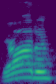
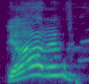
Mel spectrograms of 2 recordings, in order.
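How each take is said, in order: First: High, gleeful "Got him"; gleeful catchphrase. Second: High, loud "Got him!"; gleeful shout. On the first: Retold or imitated. Him winning a pot and gloating, gleeful high catchphrase. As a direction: toss it off like a triumphant jab. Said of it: "I'm like". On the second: Shown as a demonstration. Demonstrating the catchphrase for the host, a loud gleeful shout. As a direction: shout it like a triumphant taunt. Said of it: "shouldn't use it live".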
